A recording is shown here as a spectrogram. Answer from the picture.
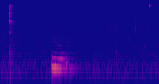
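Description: Mostly quiet room: a single soft click just after the start, then a short low 'mm' from a woman's voice about a second in.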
